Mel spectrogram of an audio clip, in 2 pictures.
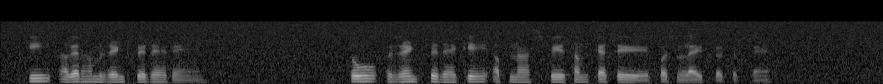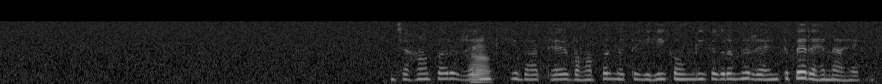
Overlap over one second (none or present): none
